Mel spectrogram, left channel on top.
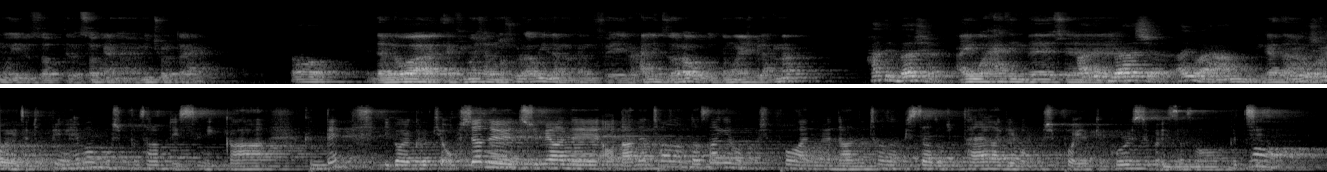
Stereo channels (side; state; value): both; different; correlation 0.01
